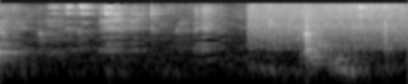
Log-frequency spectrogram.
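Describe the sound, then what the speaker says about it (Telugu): A curry of stuffed brinjal and broad beans is stirred in a pan, with soft scraping and clinks of a spoon giving way to a louder, steady sizzle in the second half; close, no talk. "బాగా కలపాలండి, బాగా మగ్గాలండి"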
